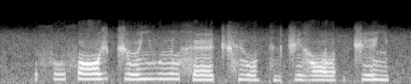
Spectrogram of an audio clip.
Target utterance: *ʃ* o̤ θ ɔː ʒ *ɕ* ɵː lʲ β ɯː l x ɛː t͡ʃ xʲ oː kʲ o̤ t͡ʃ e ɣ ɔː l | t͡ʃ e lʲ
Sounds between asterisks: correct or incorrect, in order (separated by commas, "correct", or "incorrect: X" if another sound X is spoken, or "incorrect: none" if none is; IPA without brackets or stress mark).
incorrect: θ, incorrect: t͡ʃ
